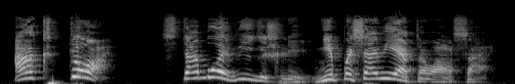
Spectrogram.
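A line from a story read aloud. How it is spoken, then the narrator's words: Barked. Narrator (Russian): гаркнул Митрофан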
